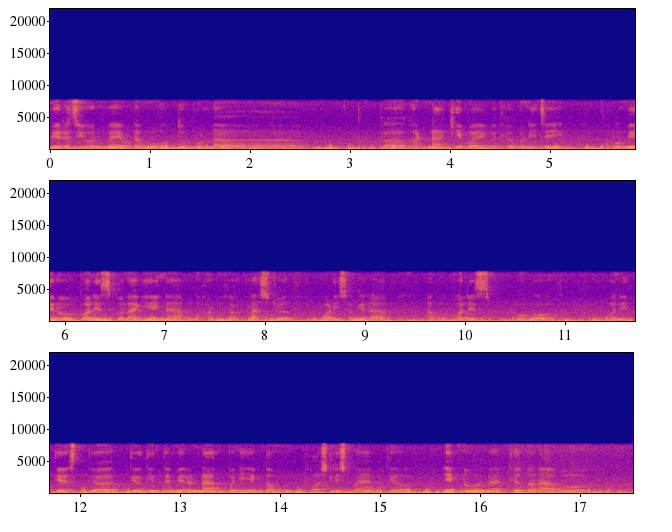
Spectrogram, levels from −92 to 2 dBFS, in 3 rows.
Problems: constant background noise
